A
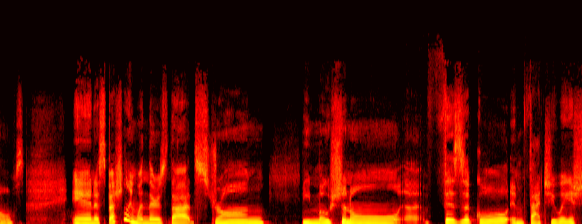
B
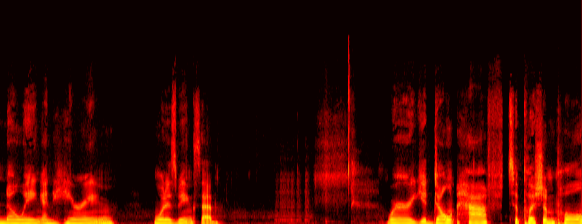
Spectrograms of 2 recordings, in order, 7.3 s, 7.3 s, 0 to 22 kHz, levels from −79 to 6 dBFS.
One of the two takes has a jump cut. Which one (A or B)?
B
